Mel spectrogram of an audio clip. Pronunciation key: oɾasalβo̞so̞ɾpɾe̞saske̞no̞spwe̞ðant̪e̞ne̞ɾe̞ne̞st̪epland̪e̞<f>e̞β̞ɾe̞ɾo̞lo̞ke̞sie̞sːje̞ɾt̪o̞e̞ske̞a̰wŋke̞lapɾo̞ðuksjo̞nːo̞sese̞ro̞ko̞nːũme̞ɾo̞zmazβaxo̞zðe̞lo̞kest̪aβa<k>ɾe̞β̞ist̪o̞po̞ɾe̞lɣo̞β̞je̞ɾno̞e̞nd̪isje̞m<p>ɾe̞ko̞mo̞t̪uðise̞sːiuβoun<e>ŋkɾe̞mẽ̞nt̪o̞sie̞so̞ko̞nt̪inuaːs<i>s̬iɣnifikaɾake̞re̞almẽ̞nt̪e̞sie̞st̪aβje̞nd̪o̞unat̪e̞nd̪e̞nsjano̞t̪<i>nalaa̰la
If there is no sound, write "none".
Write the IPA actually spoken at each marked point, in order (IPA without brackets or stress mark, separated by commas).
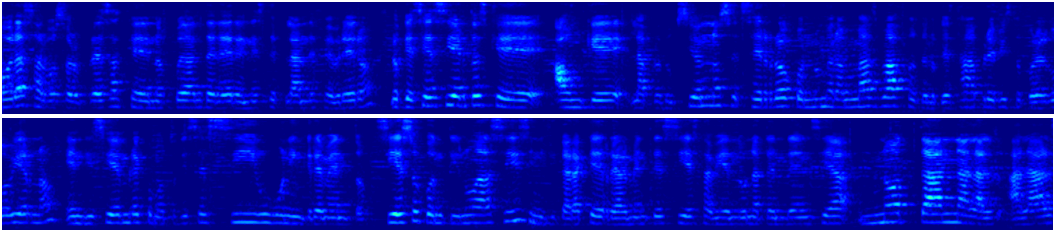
f, p, b, i, i, a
